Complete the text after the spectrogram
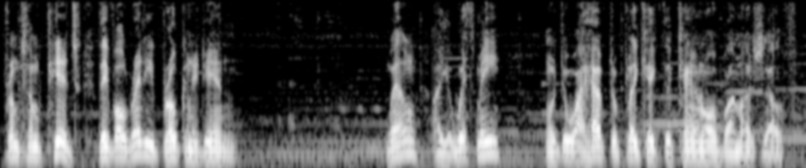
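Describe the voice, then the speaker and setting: A man's voice: mid-range voice, animated, normal speed, close to an everyday voice. An actor playing an earnest, persuasive old man with a dreamer's young heart in a radio drama. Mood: coaxing. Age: older. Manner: earnest, persuasive, challenging with questions. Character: old man, impassioned youthful-hearted dreamer coaxing others to play. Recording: radio drama with music underneath.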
